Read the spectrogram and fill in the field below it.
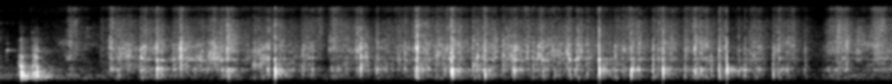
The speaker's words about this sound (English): Half a teaspoon of vanilla is going in. And we'll just mix that in.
